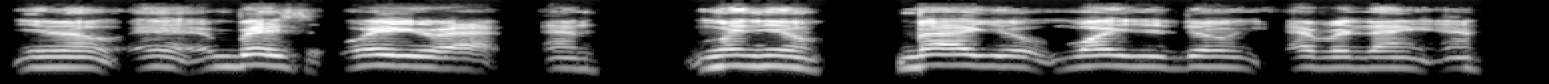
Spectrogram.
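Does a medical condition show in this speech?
Yes: ALS; ALS diagnosed about 9 months ago, motor neurons dying, muscles failing, total paralysis expected; progressed, hard to move arms and fingers, forced to retire at 29 by physical limitations; hard to talk clearly.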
